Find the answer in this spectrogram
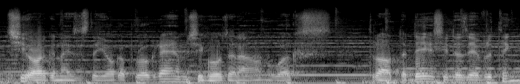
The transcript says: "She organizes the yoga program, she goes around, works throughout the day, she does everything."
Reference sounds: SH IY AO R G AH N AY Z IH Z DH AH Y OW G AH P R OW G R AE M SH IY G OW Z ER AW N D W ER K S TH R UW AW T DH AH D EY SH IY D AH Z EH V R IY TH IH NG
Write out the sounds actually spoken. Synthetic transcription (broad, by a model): SH IY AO R G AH N AY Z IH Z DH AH Y OW G AH P R OW G R AE M SH IY G OW Z ER AW N D W ER K S T R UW AW T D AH D EY SH IY D AH Z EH V R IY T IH NG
